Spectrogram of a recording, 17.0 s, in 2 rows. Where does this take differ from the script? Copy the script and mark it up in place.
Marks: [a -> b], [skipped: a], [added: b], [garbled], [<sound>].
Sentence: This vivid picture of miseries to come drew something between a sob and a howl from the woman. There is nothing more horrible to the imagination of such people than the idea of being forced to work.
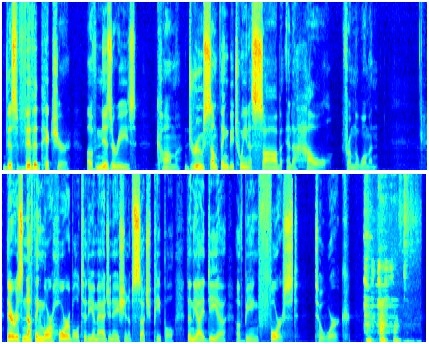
This vivid picture of miseries [skipped: to] come drew something between a sob and a howl from the woman. There is nothing more horrible to the imagination of such people than the idea of being forced to work. [laugh]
